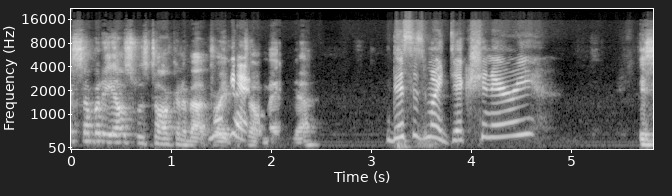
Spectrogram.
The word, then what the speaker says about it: drapetomania: DRAPETOMANIA. Drape to mania. Pronounced drapetomania.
